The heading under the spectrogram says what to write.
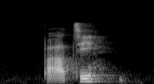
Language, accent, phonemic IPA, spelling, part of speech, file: German, Austria, /ˈbaːtsi/, Bazi, noun, De-at-Bazi.ogg
- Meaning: 1. a clever or mischievous boy 2. a Bavarian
